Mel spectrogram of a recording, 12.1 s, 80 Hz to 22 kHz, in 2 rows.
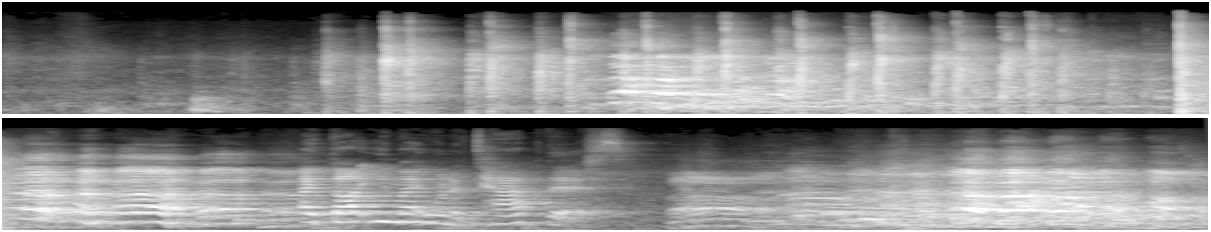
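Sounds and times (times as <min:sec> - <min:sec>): loud foot stamp: 0:01.6 - 0:06.2.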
